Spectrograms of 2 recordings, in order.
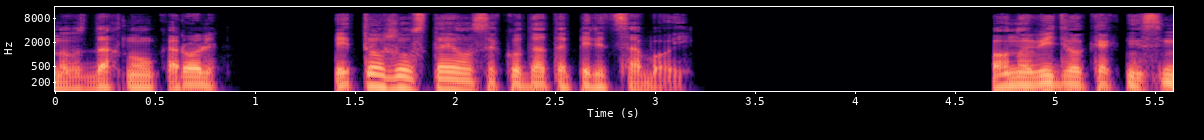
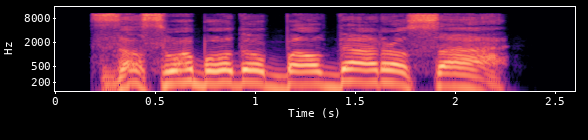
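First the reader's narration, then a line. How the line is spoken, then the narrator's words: Battle yell. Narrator (Russian): завопил герой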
